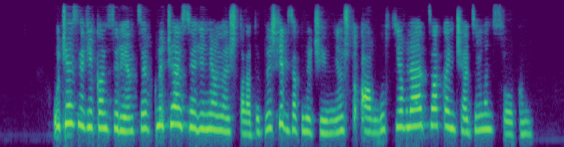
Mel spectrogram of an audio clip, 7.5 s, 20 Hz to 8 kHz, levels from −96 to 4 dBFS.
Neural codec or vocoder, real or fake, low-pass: codec, 44.1 kHz, 2.6 kbps, DAC; fake; 7.2 kHz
